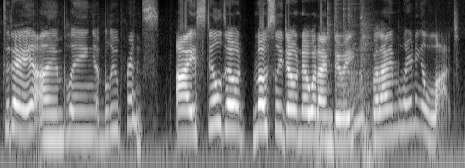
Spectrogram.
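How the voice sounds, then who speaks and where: A woman's voice: sits high, unhurried, a bit bright. A woman livestreaming a video game with casual commentary and a cute, bubbly anime-streamer delivery.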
